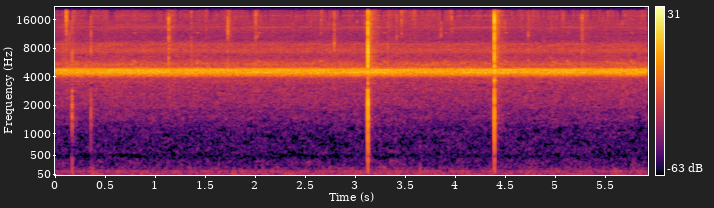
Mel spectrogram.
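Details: Continuous high, even insect trill of an autumn evening at a campsite, broken by two sharp pops from a crackling campfire.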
